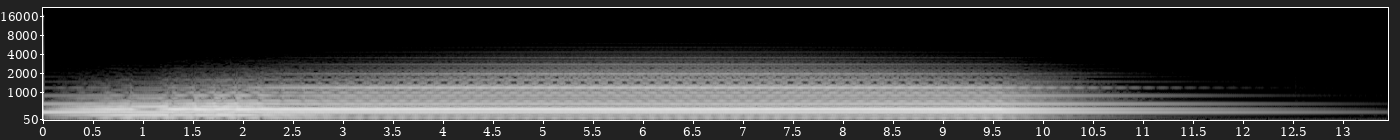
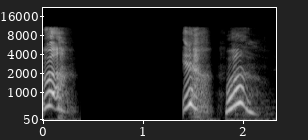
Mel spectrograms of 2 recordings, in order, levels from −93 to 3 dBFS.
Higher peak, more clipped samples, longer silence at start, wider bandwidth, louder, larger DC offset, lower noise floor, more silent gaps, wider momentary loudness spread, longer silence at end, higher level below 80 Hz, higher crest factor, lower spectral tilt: first, 0 dBFS vs -4 dBFS; neither; about the same, 0 s vs 0 s; second, 2.9 kHz vs 11 kHz; first, -11 LUFS vs -25 LUFS; neither; second, -57 dBFS vs under -90 dBFS; second, none vs 0.38-1.40 s; about the same, 7 LU vs 5 LU; first, 1.95 s vs 0.2 s; first, -52 dBFS vs -68 dBFS; second, 10 dB vs 22 dB; first, -12 dB/octave vs -0.5 dB/octave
